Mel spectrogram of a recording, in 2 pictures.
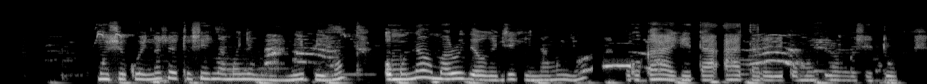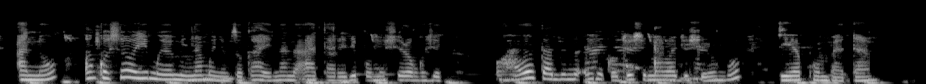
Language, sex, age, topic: Oshiwambo, male, 25-35, agriculture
